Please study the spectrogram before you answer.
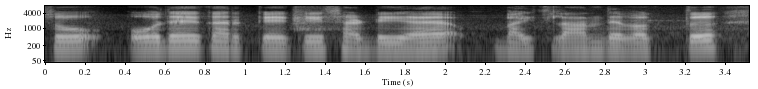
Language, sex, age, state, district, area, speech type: Punjabi, male, 45-60, Punjab, Ludhiana, urban, spontaneous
